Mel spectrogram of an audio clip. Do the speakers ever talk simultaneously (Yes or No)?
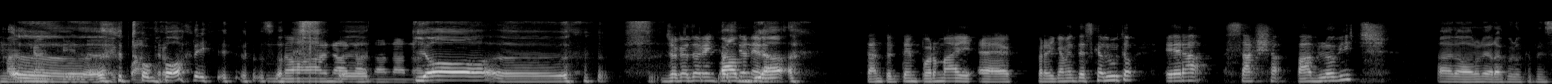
Yes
